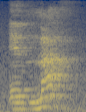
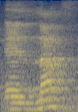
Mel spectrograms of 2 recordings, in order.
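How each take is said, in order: The two takes are said the same way.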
